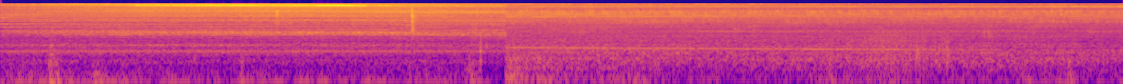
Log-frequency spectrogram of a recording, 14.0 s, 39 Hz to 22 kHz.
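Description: Trane TVR 7G inverter VRF outdoor unit running in its cooling test run: a steady machine hum with whining tones. About six seconds in the sound changes abruptly, and after that a whining tone slowly falls in pitch.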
